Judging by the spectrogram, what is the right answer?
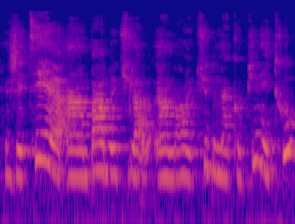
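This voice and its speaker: High-voiced young woman, animated, distant echo. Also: quick pace, slight background noise. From Cameroon. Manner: animated storytelling, many fillers. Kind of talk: casual chat. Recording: echoey room from a distance.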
